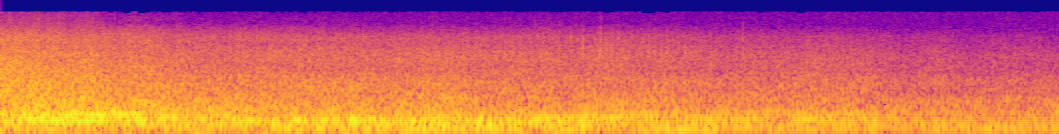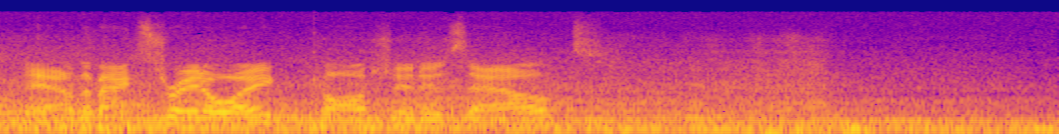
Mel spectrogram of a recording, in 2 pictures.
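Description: Race car engines roar loudly outdoors and slowly fade.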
